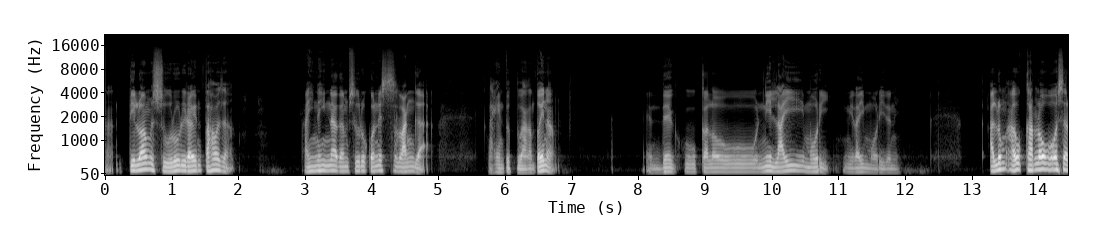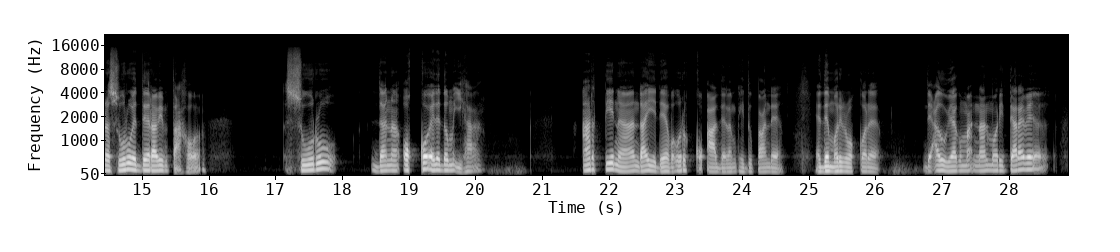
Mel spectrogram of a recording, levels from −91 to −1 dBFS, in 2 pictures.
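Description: No technical faults are audible.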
